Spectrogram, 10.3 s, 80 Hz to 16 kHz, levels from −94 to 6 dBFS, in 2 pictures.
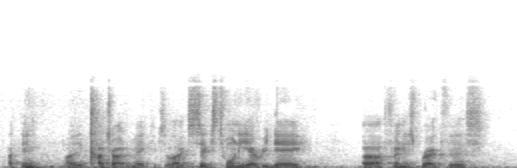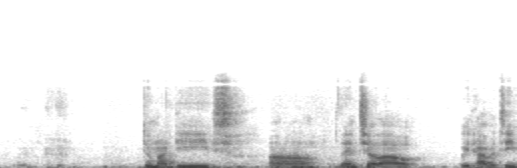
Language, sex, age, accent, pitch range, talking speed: English, male, 20-39, American, 105-110 Hz, 155 wpm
